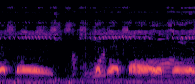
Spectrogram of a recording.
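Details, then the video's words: Luring recording with a spotted dove giving soft low coos: a long note, a pause, two brief paired notes, then two longer drawn coos, over a steady high faint tone. "Pikat Tekukur"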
